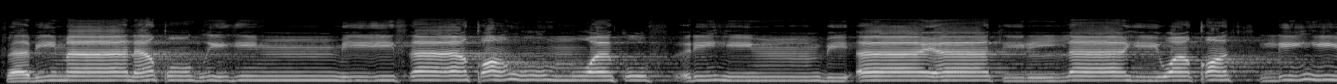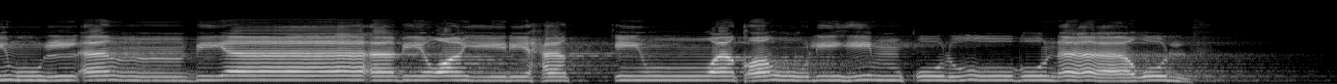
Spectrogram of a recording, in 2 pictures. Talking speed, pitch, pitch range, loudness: 30 wpm, 195 Hz, 180-195 Hz, -18 LUFS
